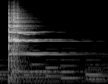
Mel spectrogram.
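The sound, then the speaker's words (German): A single bright clink of red wine glasses touching in a toast, with a sharp attack and a clear ringing tone that fades slowly over about a second. “Ja, da müssen wir jetzt wieder Wein nachfüllen, damit er wieder so klingt wie vorher.”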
